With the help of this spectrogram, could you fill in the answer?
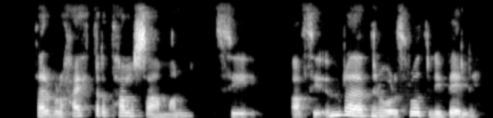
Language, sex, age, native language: Icelandic, female, 20-29, Icelandic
